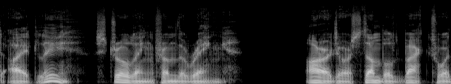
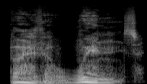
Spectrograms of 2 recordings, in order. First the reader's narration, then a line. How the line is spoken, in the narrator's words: hissed, with stupefaction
